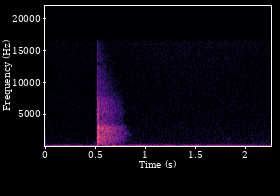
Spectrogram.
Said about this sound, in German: Jetzt darfst du klatschen.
